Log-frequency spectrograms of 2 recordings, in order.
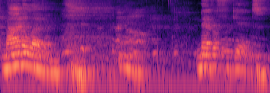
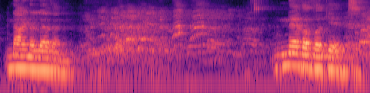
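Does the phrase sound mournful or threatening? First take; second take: mournful; threatening. First: It is said in a sad, solemn tone. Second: It is said in a menacing, threatening tone. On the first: The attack is remembered with grief. "like you and I would mean" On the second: The attack is recalled as a warning. "Don't you forget what I'm capable of"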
